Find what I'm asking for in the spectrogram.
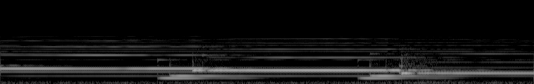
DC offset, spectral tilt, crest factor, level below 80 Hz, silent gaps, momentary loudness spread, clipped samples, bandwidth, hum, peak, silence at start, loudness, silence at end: under 0.1%; -6.5 dB/octave; 12 dB; -62 dBFS; none; 8 LU; under 0.1%; 4.7 kHz; none; -18 dBFS; 0 s; -32 LUFS; 0 s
